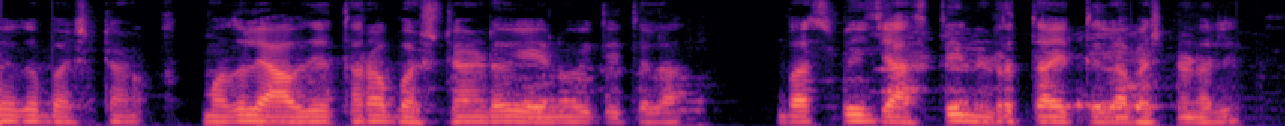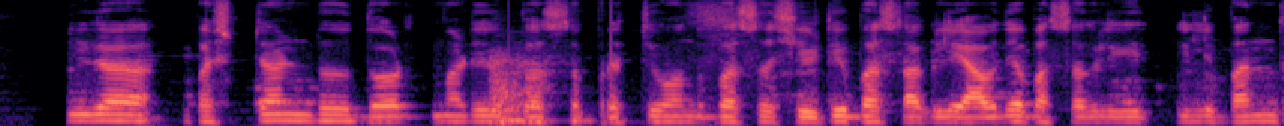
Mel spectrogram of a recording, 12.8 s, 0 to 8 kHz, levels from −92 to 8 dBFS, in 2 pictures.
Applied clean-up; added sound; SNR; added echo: neural mask model RNNoise.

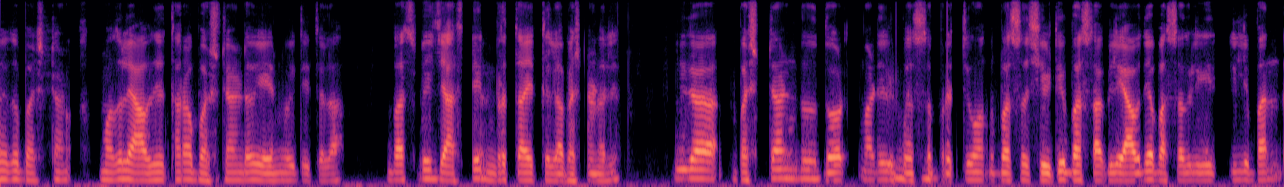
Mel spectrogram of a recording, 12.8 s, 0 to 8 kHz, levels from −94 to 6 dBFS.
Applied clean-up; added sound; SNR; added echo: neural diffusion model UNIVERSE++.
